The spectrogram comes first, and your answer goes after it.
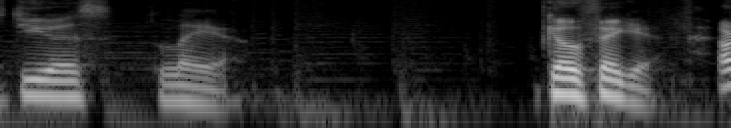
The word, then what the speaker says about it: Deuslair: world of fuel Slayer I actually did watch the video in order to pronounce this properly so it's Duos Leia go figure all right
